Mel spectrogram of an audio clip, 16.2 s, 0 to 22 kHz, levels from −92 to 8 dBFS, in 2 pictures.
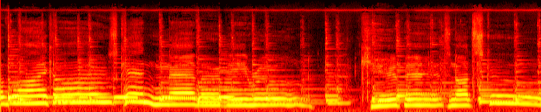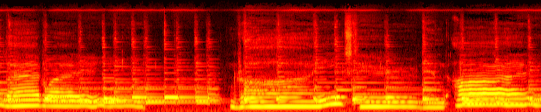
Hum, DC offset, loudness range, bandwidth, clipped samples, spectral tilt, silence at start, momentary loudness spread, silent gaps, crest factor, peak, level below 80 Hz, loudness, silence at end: none; under 0.1%; 5 LU; 17 kHz; under 0.1%; -7.5 dB/octave; 0 s; 10 LU; none; 14 dB; -2 dBFS; -54 dBFS; -17 LUFS; 0 s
